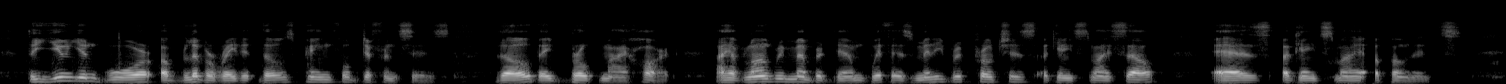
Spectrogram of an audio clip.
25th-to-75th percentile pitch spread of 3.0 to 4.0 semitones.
Yes: average, 3.4 semitones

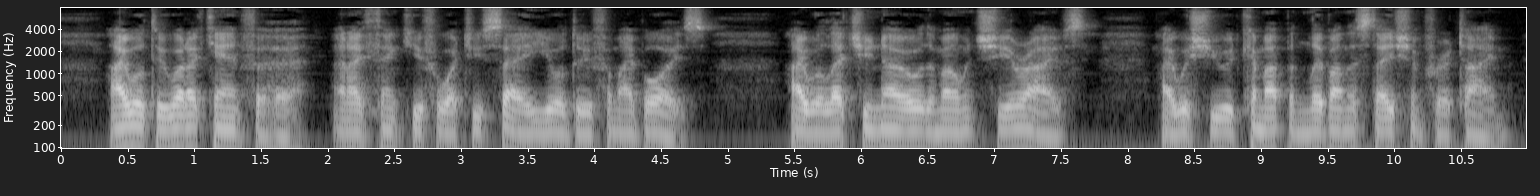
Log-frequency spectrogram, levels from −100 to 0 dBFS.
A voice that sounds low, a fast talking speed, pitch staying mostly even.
Yes: very low, 80 Hz; fast, 245 wpm; narrow, 1.9 semitones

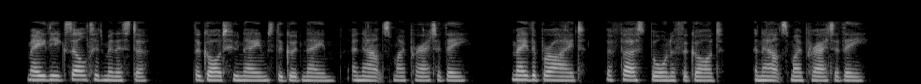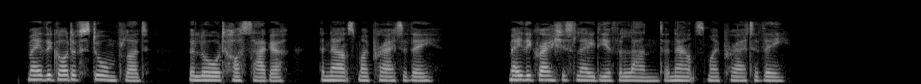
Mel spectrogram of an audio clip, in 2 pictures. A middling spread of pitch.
No: narrow, 1.6 semitones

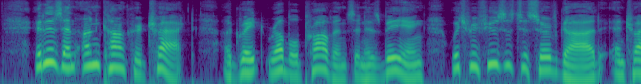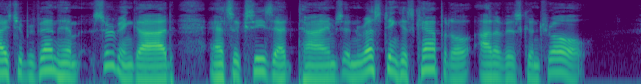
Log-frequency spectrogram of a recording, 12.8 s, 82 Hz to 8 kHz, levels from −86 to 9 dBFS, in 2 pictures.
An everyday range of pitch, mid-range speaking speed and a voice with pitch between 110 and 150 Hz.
No: wide, 7.0 semitones; average, 170 wpm; medium, 140 Hz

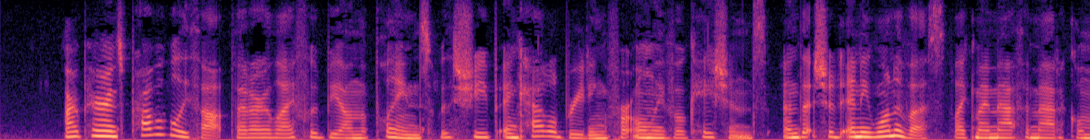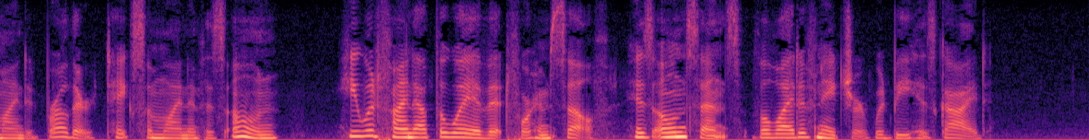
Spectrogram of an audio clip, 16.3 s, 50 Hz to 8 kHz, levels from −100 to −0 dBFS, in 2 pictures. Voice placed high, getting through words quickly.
Yes: high, 220 Hz; fast, 215 wpm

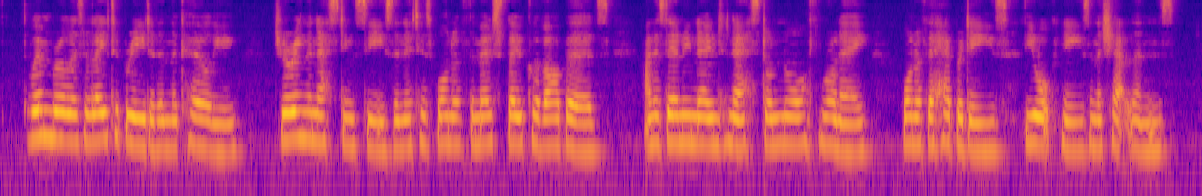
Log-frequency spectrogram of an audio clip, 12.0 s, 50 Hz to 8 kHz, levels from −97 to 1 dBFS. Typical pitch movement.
No: narrow, 2.2 semitones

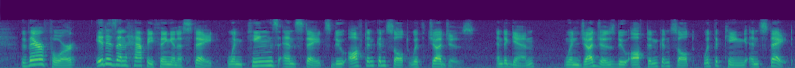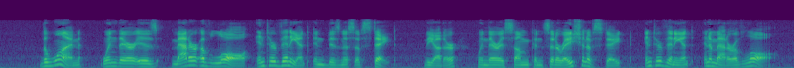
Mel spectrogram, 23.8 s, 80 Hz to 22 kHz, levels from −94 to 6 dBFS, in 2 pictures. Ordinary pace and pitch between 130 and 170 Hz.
Yes: average, 145 wpm; medium, 140 Hz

